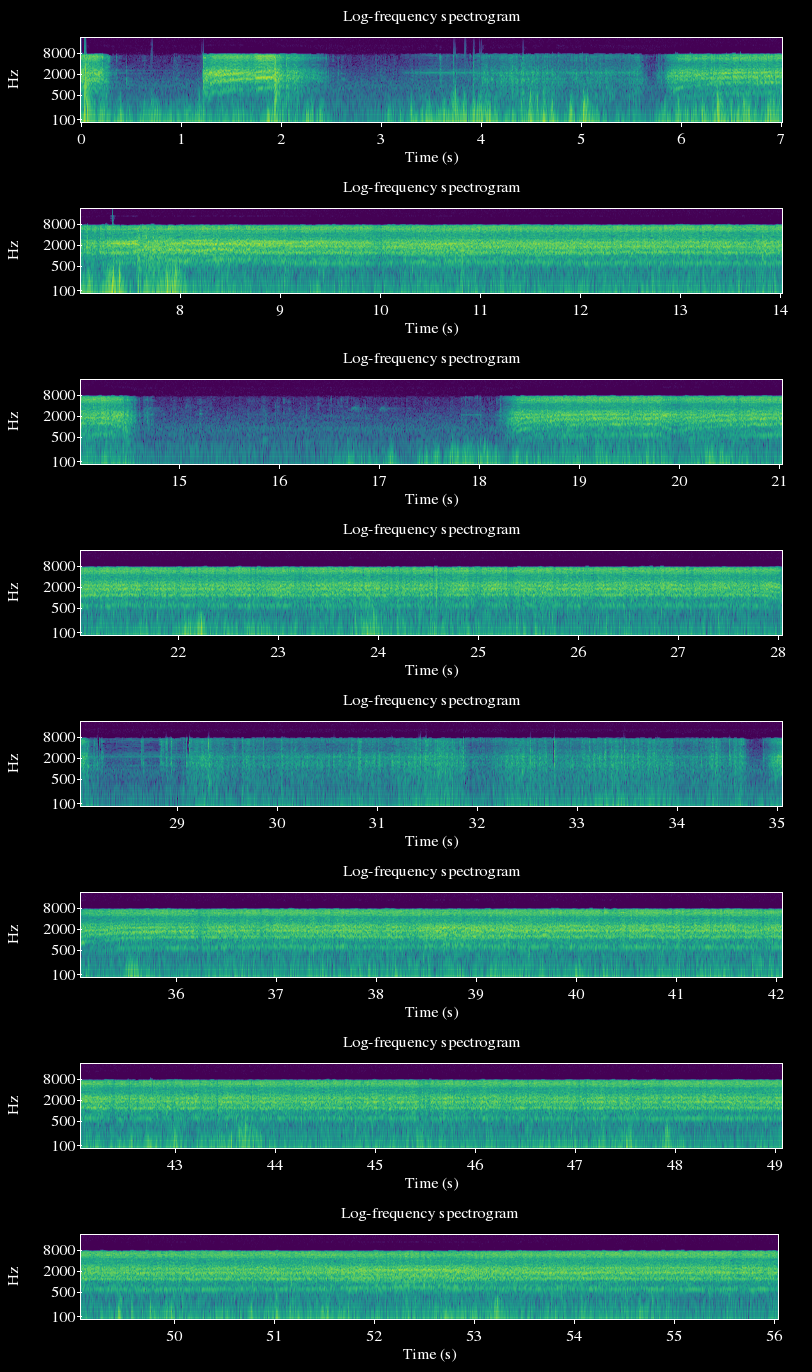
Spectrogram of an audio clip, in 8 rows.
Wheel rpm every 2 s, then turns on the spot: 80, 20, 20, 130, 160, 160, 160, 50, 0, 110, 150, 160, 160, 150, 30, 30, 20, 60, 160, 160, 160, 170, 160, 160, 160, 160, 160, 160.
14-16 28-34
